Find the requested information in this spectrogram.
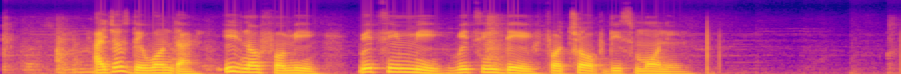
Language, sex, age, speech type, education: Nigerian Pidgin, male, 15-29, spontaneous, tertiary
